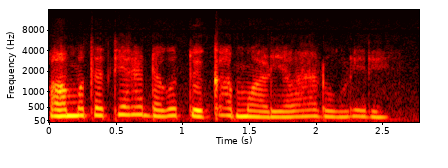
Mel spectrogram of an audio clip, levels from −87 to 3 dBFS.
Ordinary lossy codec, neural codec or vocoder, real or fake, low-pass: Opus, 16 kbps; none; real; 14.4 kHz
